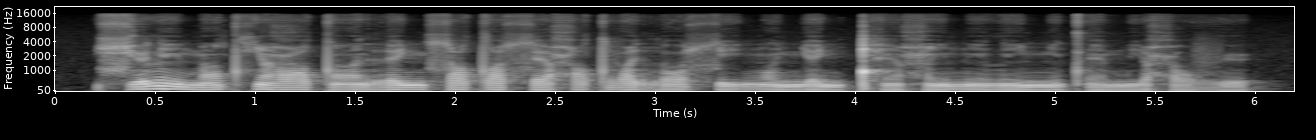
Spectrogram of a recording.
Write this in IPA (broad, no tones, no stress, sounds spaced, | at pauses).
ɕ ʏ l ĩ m ɛ̃ tˤ ç ɛ̃ ʕ ʏ tˤ ɛ̃ r ɛ ɲ ɬ i tˤ i ɬ ɛ ħ ɔ tˤ v i r ɔ ɬ i ŋ ɔ̃ ɲ ɛ ɲ ǃʰ ɛ̃ ħ ĩ m ĩ l ĩ ɲ ĩ tʼ ɛ̃ m i ħ ɔ v ʏ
